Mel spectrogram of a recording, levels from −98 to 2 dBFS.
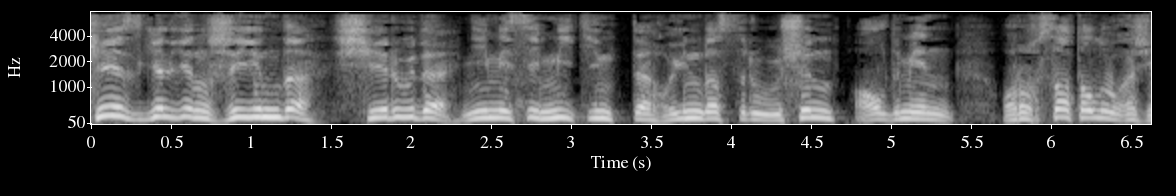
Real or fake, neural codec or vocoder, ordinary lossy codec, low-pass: real; none; MP3, 32 kbps; 7.2 kHz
